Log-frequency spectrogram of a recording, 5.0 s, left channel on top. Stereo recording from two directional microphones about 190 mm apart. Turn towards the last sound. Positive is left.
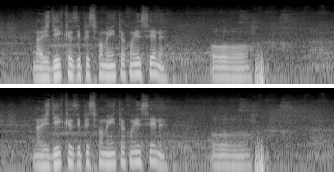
turn(degrees=15)  # may be behind; listen again after turning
